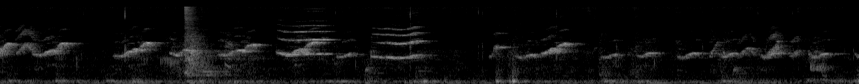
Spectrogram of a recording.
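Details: Tame plum-headed parakeet mimicking speech in a small room: rapid run of chirpy word-like syllables and whistled notes, some stacked and warbling, delivered continuously with slight pauses.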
